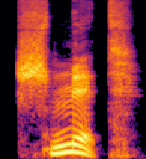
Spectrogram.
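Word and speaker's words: Szmyt: It's Andrew Schmidt, but it's spelled Szmmy T. No vowels. Missed an extra point and Sysmid missed an extra point and a field goal.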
